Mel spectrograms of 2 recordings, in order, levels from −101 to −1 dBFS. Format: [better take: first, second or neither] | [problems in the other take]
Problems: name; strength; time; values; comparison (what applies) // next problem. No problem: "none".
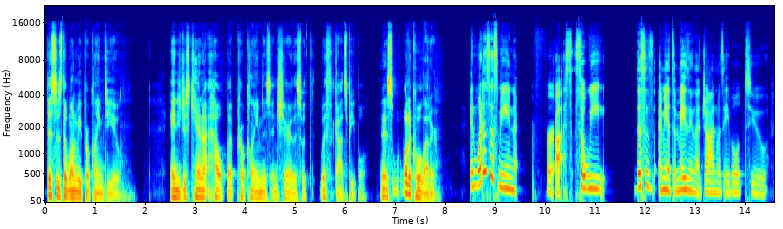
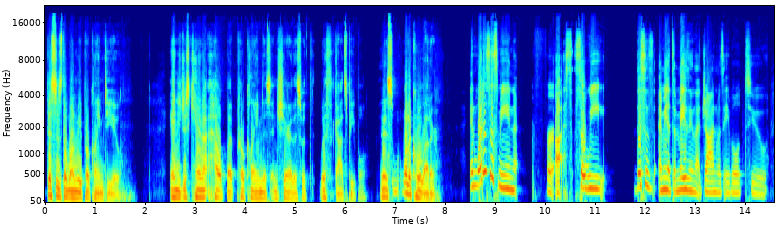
first | distortion; slight; 4% of the sound clipped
